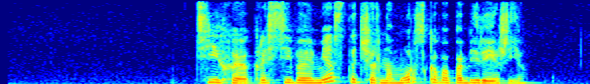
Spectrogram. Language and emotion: Russian, positive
